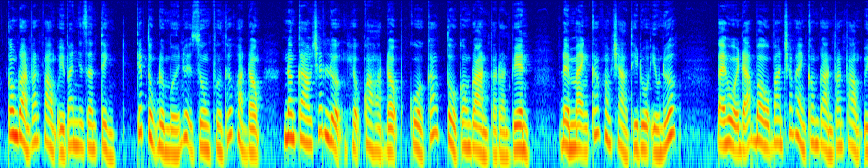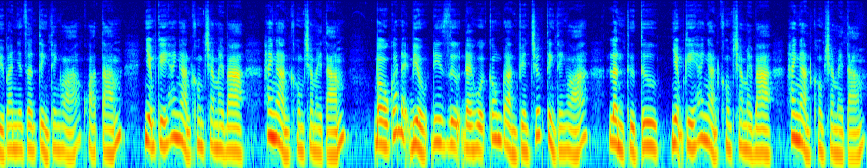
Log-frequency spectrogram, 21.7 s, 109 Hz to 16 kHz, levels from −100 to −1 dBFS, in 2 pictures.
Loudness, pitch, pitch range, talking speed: -29 LUFS, 200 Hz, 185-245 Hz, 245 wpm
